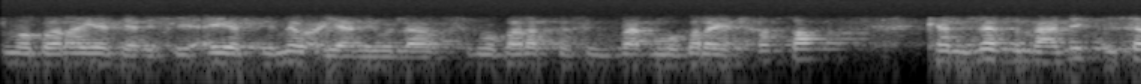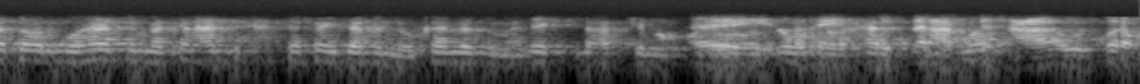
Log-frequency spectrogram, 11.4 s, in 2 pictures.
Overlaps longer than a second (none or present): present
